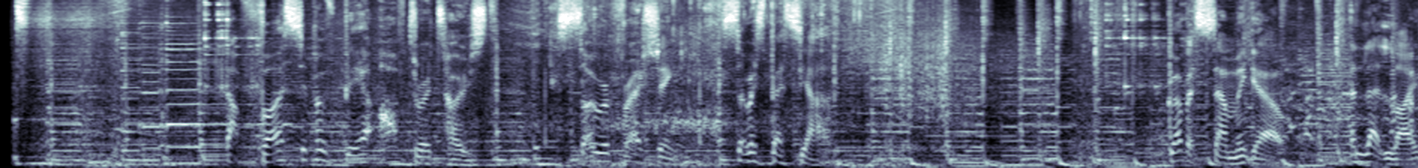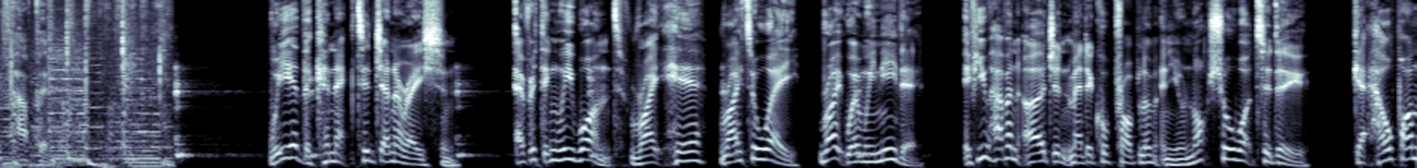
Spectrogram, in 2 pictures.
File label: commercials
